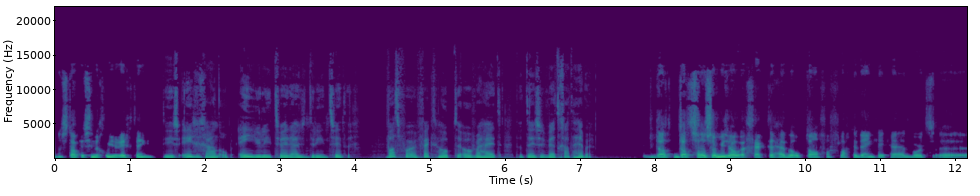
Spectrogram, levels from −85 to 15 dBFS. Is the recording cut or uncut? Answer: uncut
